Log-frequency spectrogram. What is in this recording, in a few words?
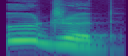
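"ыджыд", Komi, female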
